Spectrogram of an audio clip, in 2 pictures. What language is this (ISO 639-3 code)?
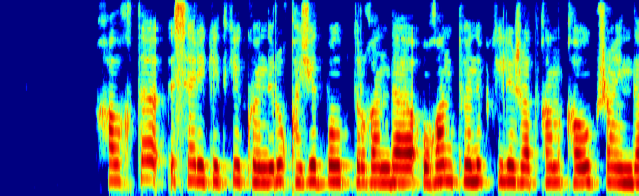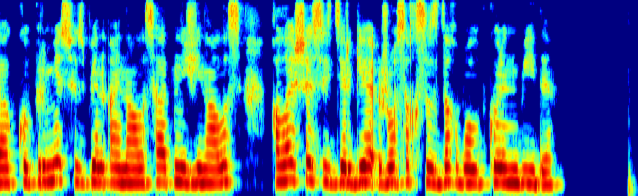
kaz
